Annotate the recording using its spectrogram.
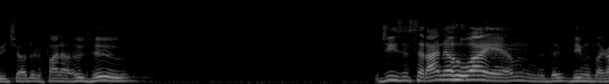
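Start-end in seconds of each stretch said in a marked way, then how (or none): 4.3-5.2 loud, higher proclamation of identity; authoritative declaration. Acted. Jesus answering the demon.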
